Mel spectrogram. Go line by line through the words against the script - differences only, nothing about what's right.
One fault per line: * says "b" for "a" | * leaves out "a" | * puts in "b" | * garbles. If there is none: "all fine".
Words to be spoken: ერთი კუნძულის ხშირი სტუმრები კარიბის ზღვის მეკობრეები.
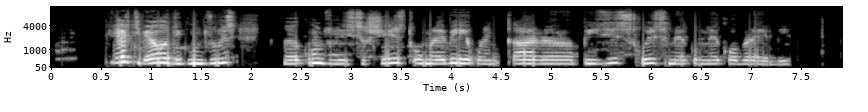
* puts in "პერიოდი"
* puts in "იყვნენ"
